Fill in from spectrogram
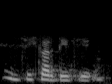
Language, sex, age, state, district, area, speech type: Hindi, female, 18-30, Madhya Pradesh, Hoshangabad, rural, conversation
